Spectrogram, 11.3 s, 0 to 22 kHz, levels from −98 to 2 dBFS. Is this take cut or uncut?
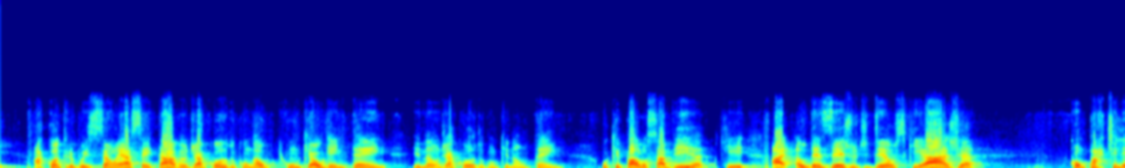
cut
